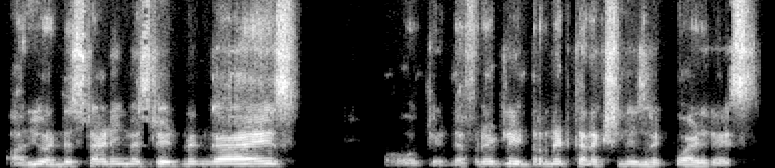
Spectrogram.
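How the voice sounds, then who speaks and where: With a Telugu Indian accent, a middle-aged programming instructor runs a live online class indoors from a computer, repeating phrases while dictating notes and quizzing students. His voice is a little high and mellow, with little pitch movement and a brisk pace.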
